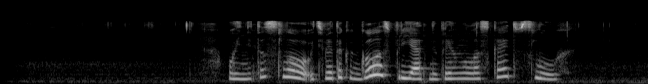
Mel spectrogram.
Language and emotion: Russian, positive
